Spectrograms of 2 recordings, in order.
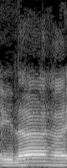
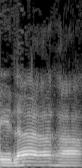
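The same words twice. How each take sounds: No difference in how they are said.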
